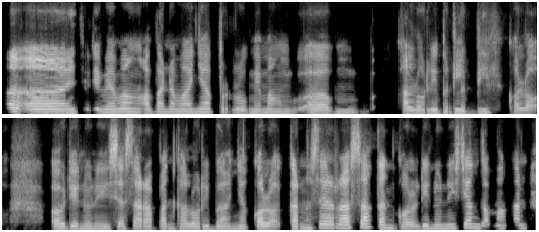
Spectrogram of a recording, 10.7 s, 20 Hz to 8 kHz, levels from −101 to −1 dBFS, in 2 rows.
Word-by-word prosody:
Heeh, 205 -4 +7
jadi 205 0 -4
memang 210 +1 +1
apa 200 +2 -2
namanya 200 +1 -1
perlu 205 -1 -6 0.2
memang, 195 0 -4 0.2
mmm, 180 0 -2 0.5
kalori 180 +2 -1
berlebih 190 -1 -4 0.2
kalau, 160 -1 -4 0.5
eee, 180 -1 +2
di 185 - +2
Indonesia 175 0 +2
sarapan 165 +1 +1
kalori 180 +1 -3
banyak 170 +3 -4
kalau 185 -1 +3 0.2
karena 190 0 +2
saya 230 +1 +3
rasakan 220 -1 +4
kalau 195 0 -2
di 200 - +1
Indonesia 205 +4 -1
enggak 225 - -4
makan, 220 +2 -2
195 Hz, 145 wpm, -25 LUFS, 180-205 Hz, 0.5 s, Heeh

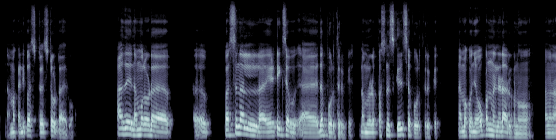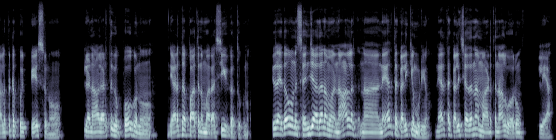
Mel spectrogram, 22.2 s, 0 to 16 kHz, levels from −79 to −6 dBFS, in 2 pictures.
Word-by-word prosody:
நம்ம 105 - -3
கண்டிப்பா 125 +5 0
stressed 110 -5 -2
out - - -1
ஆயிருவோம். - - -8 0.9
அது 160 +1 +2
நம்மளோட 140 -1 +2 0.9
அ - - -1 0.6
பெர்சனல் 160 +4 +3 0.5
எட்டிக்ஸ் 145 +5 0 0.3
அ - - 0 0.3
இத 135 - +3
பொறுத்து 105 - 0
இருக்கு. - - -10 0.2
நம்மளோட 105 0 +1
பெர்சனல் 135 +2 -2
ஸ்கில்ஸ் 150 +2 +1
அ - - -6
பொறுத்து 95 - -3
இருக்கு. - - -8 0.5
நம்ம 120 +1 +1
கொஞ்சம் 115 -1 +2
ஓப்பன் 140 +2 0
மைண்டட் 120 -2 +2
ஆ - - +3
இருக்கணும். 90 -2 -2 0.3
நஅங்க 100 0 -3
4 100 +3 -1
பேர்ட 130 -1 0
போய் 115 0 0
பேசணும், 85 -8 -2 0.5
இல்ல 115 - +2
4 110 +1 +2
இடத்துக்கு 130 +2 +1
போகணும், 95 - +1 0.5
இடத்தப் 135 +4 +1
பார்த்து 120 -1 +2
நம்ம 105 - +3
ரசிக்கக் 125 +7 -1
கத்துக்கணும். - - -8 0.4
இத 160 - +3
ஏதோ 180 - +6
ஒண்ணு 175 -3 +2
செஞ்சா 170 +5 +5
தான் 170 0 +4
நம்ம 135 -4 +2 0.2
நாலக் 175 +3 0
ந - - 0 0.3
நேரத்த 185 +8 +2
கழிக்க 140 +2 +1
முடியும். 90 -1 -3 0.2
நேரத்தக் 140 +3 -1
கழிச்சா 135 +1 +2
தான 155 +3 +1
நம்ம 115 -5 +1
அடுத்த 110 +1 -3
நாள் 125 +3 0
வரும் 105 +3 -1 0.4
இல்லையா? - - -2
130 Hz, 160 wpm, -23 LUFS, 105-145 Hz, 0.9 s, ஏதோ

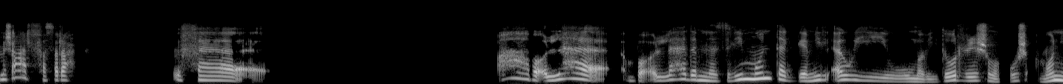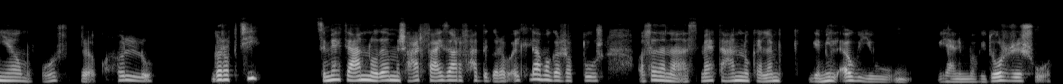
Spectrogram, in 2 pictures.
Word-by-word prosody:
مش 225 +4 0
عارفة 305 -10 -4
صراحة 200 0 -2 1.0
ف - - -7 3.0
آه، 285 -3 -3
باقول 195 -3 +2
لها 260 +9 +3 0.3
باقول 175 +1 -1
لها 225 +4 -2
"ده 215 -3 0
منزلّين 180 +4 +1
منتج 250 - +4
جميل 180 +6 0
أوي 185 -7 -1
وما 135 -1 -3
بيضرّش 170 - 0
و - - -2
ما 130 - -4
فيهوش 155 +2 -2
أمونيا 175 +4 +3
وما 165 -3 -4
فيهوش 155 +7 -9 0.3
كحول، 195 -3 -2 0.6
جرّبتيه؟ 220 +7 +3 0.6
سمعتي 205 +3 +2
عنه 190 0 +7
ده 185 +2 +4
مش 195 -2 +3
عارفة 195 -1 +1
عايزة 190 +3 +3
أعرف 190 -1 0
حد 185 -4 -5
جرّبه." 150 -1 -4
قالت 195 - -5
لي: 240 - +4
"لأ - - +6
ما 210 -1 +2
جربتوش" 180 -1 -3 0.3
قُلت - - -3
لها: 195 -2 +4
"أنا 155 -5 0
سمعت 175 +2 -4
عنه 175 +2 +2
كلام 155 +1 -1 0.3
جميل 160 +4 0
أوي 170 -7 +1 0.7
ويعني 125 -1 -4
ما 125 +1 -5
بيضرّش 165 +7 +2
و - - -9
180 Hz, 140 wpm, -25 LUFS, 165-210 Hz, 3.0 s, عنه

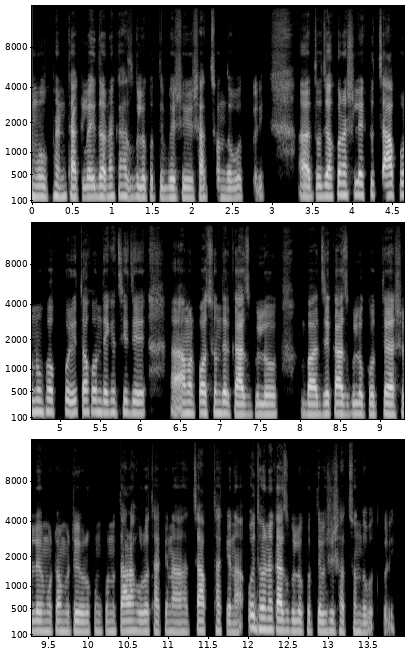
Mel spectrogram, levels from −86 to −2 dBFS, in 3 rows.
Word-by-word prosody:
movement 150 +1 -1
থাকলো 145 0 +1
এই - - -1
ধরনের 155 +1 +2
কাজগুলো 150 -1 -1
করতে 145 0 -6
বেশি 140 0 0 0.2
স্বাচ্ছন্দ্য 135 -1 -2
বোধ 145 -1 -4
করি। - - -10 0.5
আ - - +1
তো 155 - -3
যখন 160 +3 +4
আসলে 175 +1 -1
একটু 180 - -7
চাপ 170 +1 +6
অনুভব 180 0 +1
করি 165 -2 +2
তখন 175 0 +1
দেখেছি 170 +1 -2
যে 160 - +3 0.4
আ - - +1
আমার 160 -1 +2
পছন্দের 160 0 +2
কাজগুলো 145 0 +3 0.5
বা, 145 - +6
যে 155 - +2
কাজগুলো 150 0 +3
করতে 150 +1 -2
আসলে 145 +1 -2
মোটামুটি 145 0 -3
ওরকম 140 +1 -5
কোন 140 - -5
তাড়াহুড়ো 145 0 +2
থাকে 140 +1 -5
না, - - -1 0.2
চাপ 150 -1 +3
থাকে 140 -2 -3
না - - -2
ওই 195 - +4
ধরনের 170 -1 +3
কাজগুলো 150 -1 +2
করতে 145 0 -8
বেশি 145 +1 -3
স্বাচ্ছন্দ্য 140 -1 -5
বোধ - - -9
করি। - - -12
150 Hz, 200 wpm, -24 LUFS, 145-160 Hz, 0.5 s, চাপ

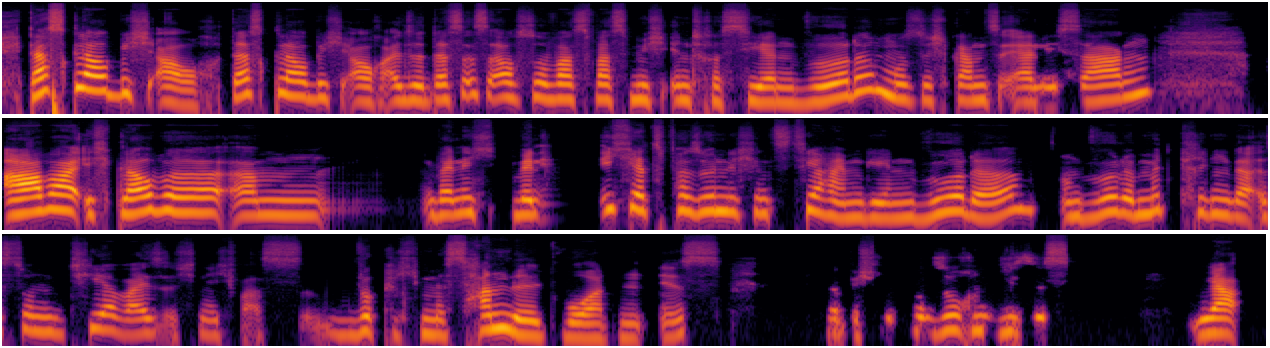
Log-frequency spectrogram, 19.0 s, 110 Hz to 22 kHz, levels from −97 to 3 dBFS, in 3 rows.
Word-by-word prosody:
Das - - +5
glaube 335 -6 +7
ich 255 -7 -6
auch. 175 -5 -1
Das 265 +3 -1
glaube 260 -5 +1
ich 235 - -10
auch. 200 -1 -1
Also, 210 +1 -1
das 220 +3 -3
ist 265 +1 -5
auch 240 0 +1
so 235 +1 -3
was, 230 0 0
was 225 -1 -2
mich 220 -2 -5
interessieren 200 -2 -4
würde, 250 - +2
muss 230 -9 -1
ich 215 - -9
ganz 215 -1 -4
ehrlich 200 0 -6
sagen. 225 +8 0 0.6
Aber 265 +5 +10
ich 230 0 -6
glaube, 255 0 +5
ähm, 225 0 -4 0.5
wenn 230 +2 -2
ich 255 - -6
wenn 230 0 0 0.3
ich 300 +3 -4
jetzt 290 -4 +1
persönlich 270 -2 -1
ins 240 -1 -9
Tierheim 220 -8 -3
gehen 200 -1 -5
würde 235 -1 +1 0.2
und 210 0 -7
würde 245 +2 0
mitkriegen, 250 -2 -5
da 200 - 0
ist 210 - -11
so 245 - -6
'n 220 -2 -6
Tier, 245 +1 -4
weiß 195 +2 -4
ich - - -22
nicht, 185 -2 -15
was - - -20
w 190 +1 -15
wirklich 205 -4 -5
misshandelt 200 -1 +1
worden 160 -2 -3
ist. 180 +6 -13 0.4
Ich - - -66
glaube, - - -10
ich - - -15
würde 410 - -15
versuchen, 230 +1 -3
dieses 425 - -6 0.6
ja. 205 -1 +4
225 Hz, 195 wpm, -24 LUFS, 205-255 Hz, 0.6 s, Aber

